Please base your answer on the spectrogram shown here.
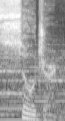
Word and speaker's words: sojourn: story together well is everything clear uh Simo pronounce this word let me see Ah that's sojourn it means to stay for a while this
